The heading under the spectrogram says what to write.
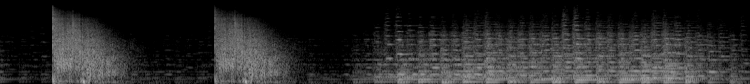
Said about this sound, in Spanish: JFK recibe dos balazos, el primero le atraviesa el cuello, el segundo impacta en el cráneo.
